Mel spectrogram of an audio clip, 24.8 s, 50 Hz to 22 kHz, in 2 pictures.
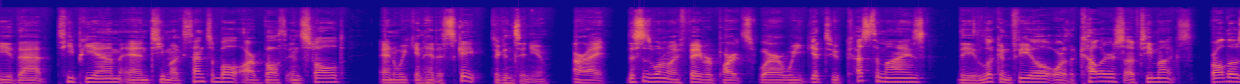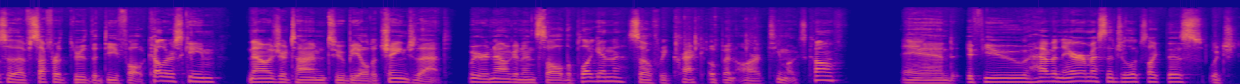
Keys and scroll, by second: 18.8-19.8 typing, 20.0 Return, 24.2-24.8 typing.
